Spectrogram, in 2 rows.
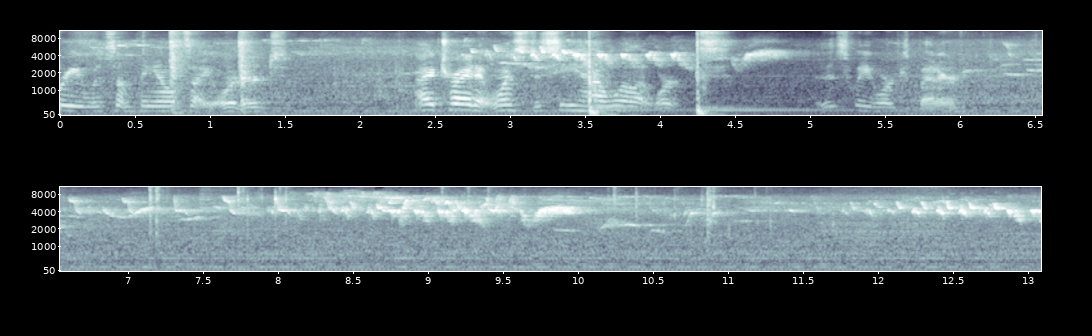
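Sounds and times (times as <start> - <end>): low hum: 3.6 - 6.2.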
